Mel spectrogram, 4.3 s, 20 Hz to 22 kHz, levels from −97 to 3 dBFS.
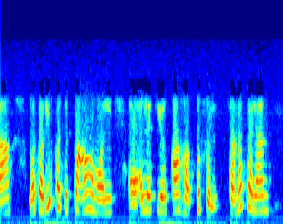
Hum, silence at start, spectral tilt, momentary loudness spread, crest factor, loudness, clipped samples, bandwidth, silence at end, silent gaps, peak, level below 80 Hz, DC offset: none; 0 s; -4.5 dB/octave; 6 LU; 16 dB; -22 LUFS; under 0.1%; 4.1 kHz; 0.25 s; none; -6 dBFS; -58 dBFS; under 0.1%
